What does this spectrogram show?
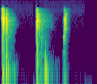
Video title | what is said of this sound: WSURA March Program - Manuscripts, Archives, and Special Collections (MASC) | there's definitely a slight metal almost plasticky tang to these things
